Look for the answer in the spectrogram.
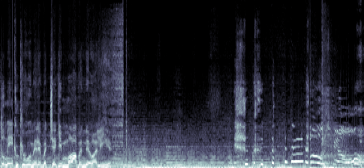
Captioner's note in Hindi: हंसी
